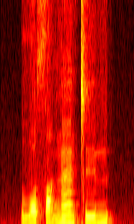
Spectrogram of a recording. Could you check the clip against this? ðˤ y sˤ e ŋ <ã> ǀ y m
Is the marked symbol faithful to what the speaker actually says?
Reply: no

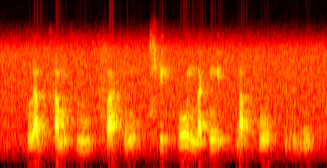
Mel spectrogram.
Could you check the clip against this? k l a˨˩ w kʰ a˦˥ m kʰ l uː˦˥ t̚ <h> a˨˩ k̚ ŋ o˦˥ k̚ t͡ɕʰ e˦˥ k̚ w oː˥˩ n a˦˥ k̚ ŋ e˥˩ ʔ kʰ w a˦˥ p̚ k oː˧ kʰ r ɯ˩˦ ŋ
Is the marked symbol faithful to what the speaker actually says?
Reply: no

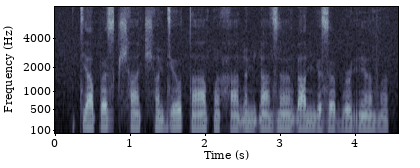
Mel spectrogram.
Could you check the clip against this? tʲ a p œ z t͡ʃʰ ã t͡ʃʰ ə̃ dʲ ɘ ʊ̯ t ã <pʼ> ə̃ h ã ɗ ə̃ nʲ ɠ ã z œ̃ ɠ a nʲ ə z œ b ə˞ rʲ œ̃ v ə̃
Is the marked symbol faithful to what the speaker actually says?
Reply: no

